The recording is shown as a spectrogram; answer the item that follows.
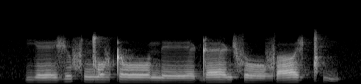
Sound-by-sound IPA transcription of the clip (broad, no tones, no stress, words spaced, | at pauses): jeʒɯf ŋ͡ǀovʈoːneːɖɛːɳ soːvɾʌːʒǀʰi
